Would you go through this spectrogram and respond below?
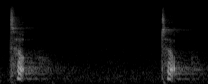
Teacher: you will be using the tip of your tongue and you will not be touching your front teeth or any other organs. You will be just leaving out or releasing the air out.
